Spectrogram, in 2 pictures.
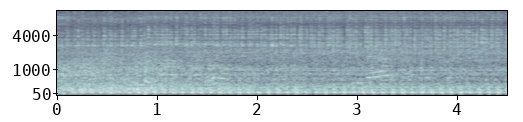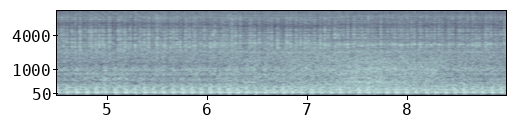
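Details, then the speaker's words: Yamaha Vega R after carburetor service and refit: steady, even single-cylinder putter at about 3.5 beats a second with no misses or surging; idle now normal. "jadi motor sudah normal yang teman-teman bisa teman-teman dengarkan ini kondisi sedang septentrion"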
